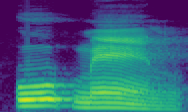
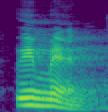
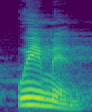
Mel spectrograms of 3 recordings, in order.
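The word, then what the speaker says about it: women: এবার আসো একেবারে সর্বশেষ 6 নম্বর যেই ওয়ার্ডটি আমরা সবসময় ব্যবহার করি সেটা হচ্ছে ও ম্যান।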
